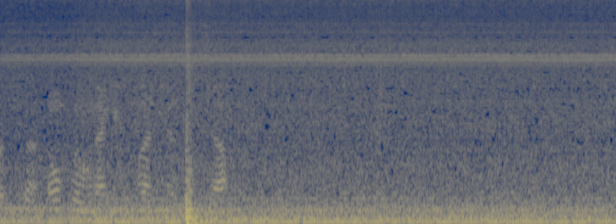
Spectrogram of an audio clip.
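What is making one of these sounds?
A small engine idles steadily.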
